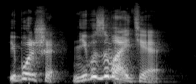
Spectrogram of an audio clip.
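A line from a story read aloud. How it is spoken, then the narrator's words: Harsh bark. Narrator (Russian): рявкнула Стефания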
